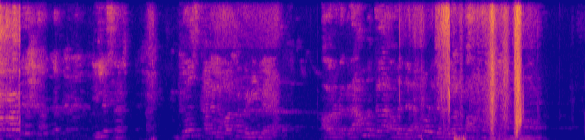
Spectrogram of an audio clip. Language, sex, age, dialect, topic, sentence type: Kannada, female, 41-45, Coastal/Dakshin, agriculture, question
